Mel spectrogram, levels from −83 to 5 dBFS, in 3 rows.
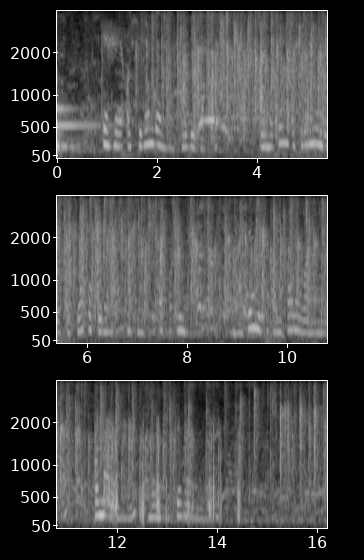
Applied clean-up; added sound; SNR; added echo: none; Applause; 0 dB; none.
